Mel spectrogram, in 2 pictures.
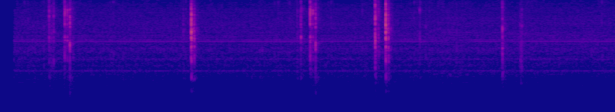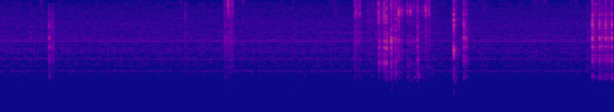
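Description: Near silence with faint, scattered clicks from a computer mouse and keyboard, and a short run of several quick clicks near the end.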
